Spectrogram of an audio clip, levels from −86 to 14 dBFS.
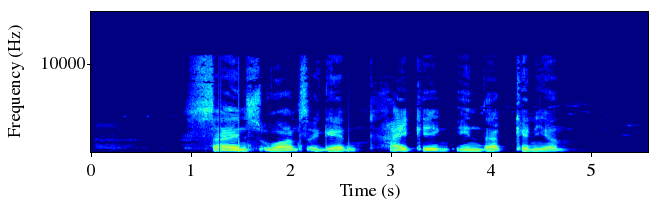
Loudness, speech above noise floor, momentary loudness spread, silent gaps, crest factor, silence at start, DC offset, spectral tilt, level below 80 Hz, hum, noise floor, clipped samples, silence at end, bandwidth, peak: -34 LUFS; 46 dB; 12 LU; none; 20 dB; 0.95 s; under 0.1%; -4 dB/octave; -72 dBFS; none; -80 dBFS; under 0.1%; 0.85 s; 11.5 kHz; -16 dBFS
